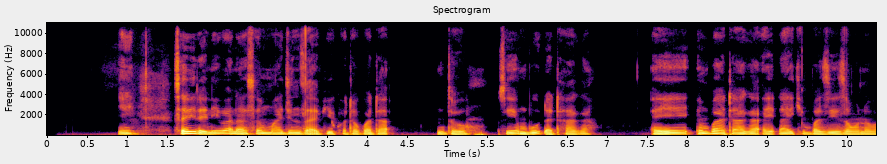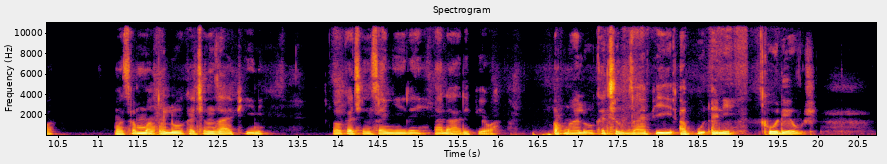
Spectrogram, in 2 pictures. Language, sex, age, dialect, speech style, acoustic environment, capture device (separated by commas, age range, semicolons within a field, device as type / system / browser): Hausa, male, 25-34, Nigeria - Kano, happy; anxious; tired; relaxed; focused; excited; nervous; stressed, people talking; music; nature; silence; traffic; construction; appliances, mobile / Linux / Chrome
